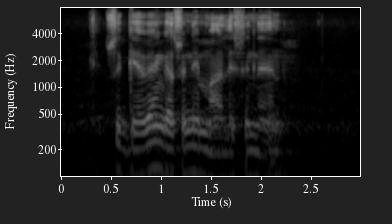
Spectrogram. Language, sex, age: Tsonga, male, 21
